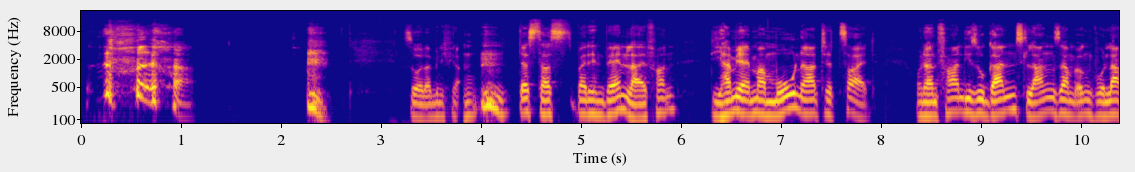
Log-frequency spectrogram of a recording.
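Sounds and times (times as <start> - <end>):
person coughing harshly: 0.0 - 1.2, 2.2 - 2.6, 4.0 - 4.4
speech: 0.9 - 1.2, 3.3 - 10.3.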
